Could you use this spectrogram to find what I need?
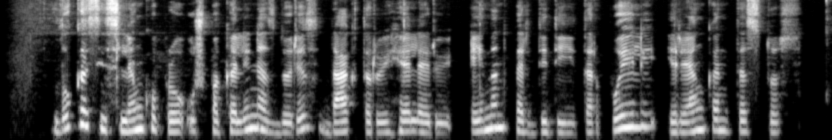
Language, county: Lithuanian, Kaunas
